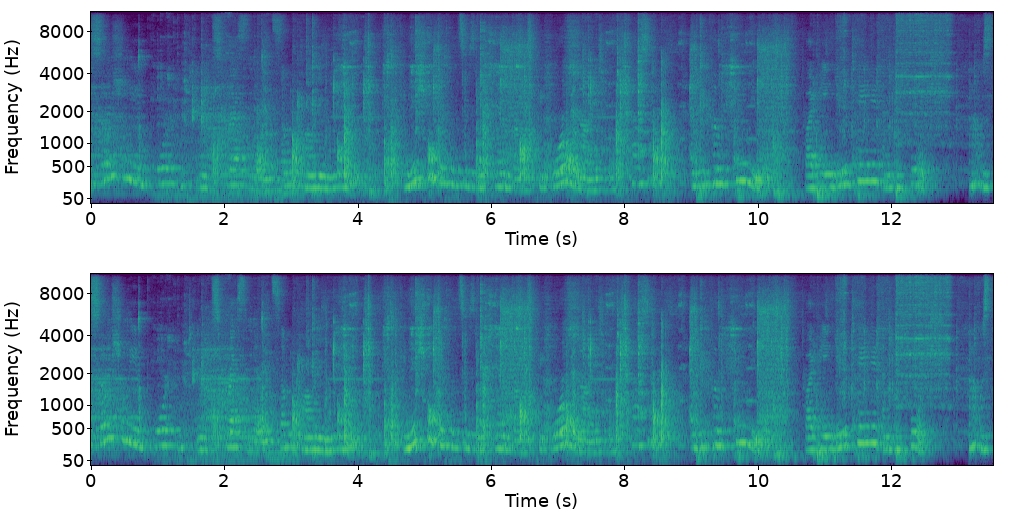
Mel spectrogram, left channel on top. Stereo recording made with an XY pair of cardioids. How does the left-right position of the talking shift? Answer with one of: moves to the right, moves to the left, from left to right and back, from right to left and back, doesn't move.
from right to left and back.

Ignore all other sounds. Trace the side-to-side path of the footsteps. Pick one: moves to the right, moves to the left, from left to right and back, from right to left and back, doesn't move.
from left to right and back.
